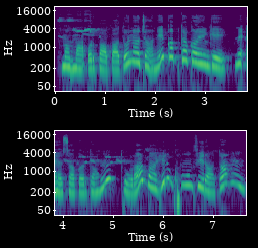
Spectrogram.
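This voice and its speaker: A woman voicing a carefree, greedy young bird boy in a children's cartoon, childlike and excitable. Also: on the high side, slow pace, voice pushed down, full character voice. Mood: carefree, eager.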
